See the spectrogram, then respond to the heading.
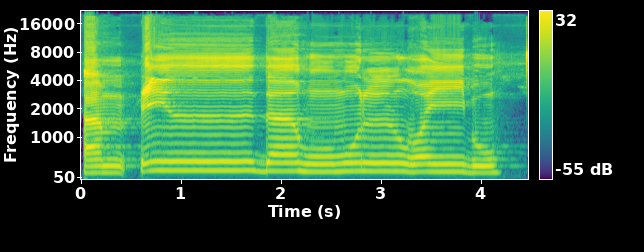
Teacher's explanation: Huruf nun sukun bertemu da, maka kita dengungkan dan kita samarkan.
